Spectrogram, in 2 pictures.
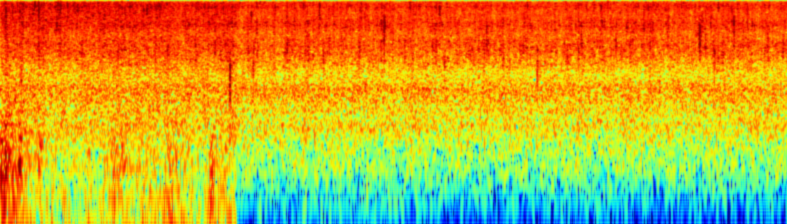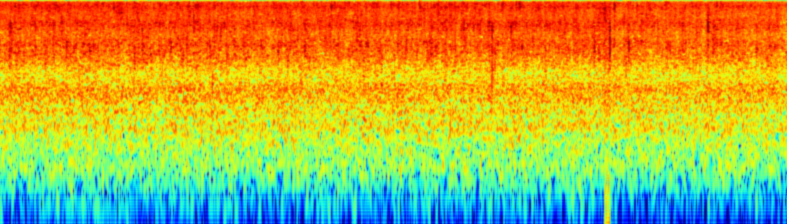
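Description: Heavy rain falling on leaves and surfaces: a steady, dense hiss. A low thunder rumble dies away over the first three seconds.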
